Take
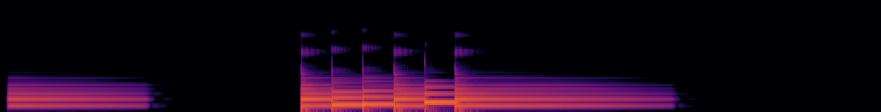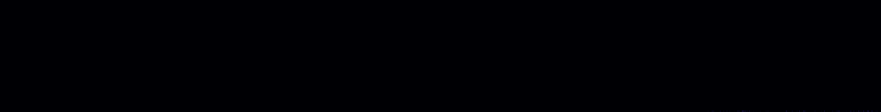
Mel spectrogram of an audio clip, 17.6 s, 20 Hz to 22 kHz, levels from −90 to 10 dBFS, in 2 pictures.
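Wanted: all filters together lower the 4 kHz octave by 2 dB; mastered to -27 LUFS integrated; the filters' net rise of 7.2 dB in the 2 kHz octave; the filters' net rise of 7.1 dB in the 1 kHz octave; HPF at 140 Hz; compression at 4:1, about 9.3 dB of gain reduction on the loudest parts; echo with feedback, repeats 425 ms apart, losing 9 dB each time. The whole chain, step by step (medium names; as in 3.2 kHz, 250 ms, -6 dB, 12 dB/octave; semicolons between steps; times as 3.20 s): high-pass 140 Hz; peaking EQ 1 kHz +8.5 dB; peaking EQ 2 kHz +6.5 dB; peaking EQ 4 kHz -4 dB; compression 4:1, threshold -34 dBFS; feedback delay 425 ms, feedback 35%, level -9 dB; trim +11 dB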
